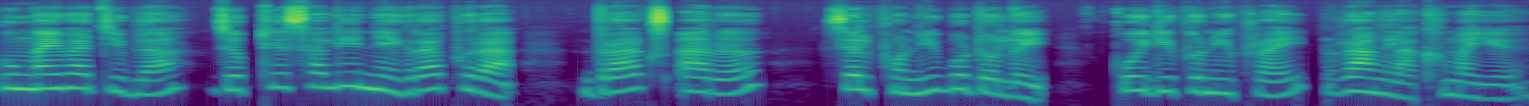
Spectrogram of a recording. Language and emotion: Bodo, neutral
